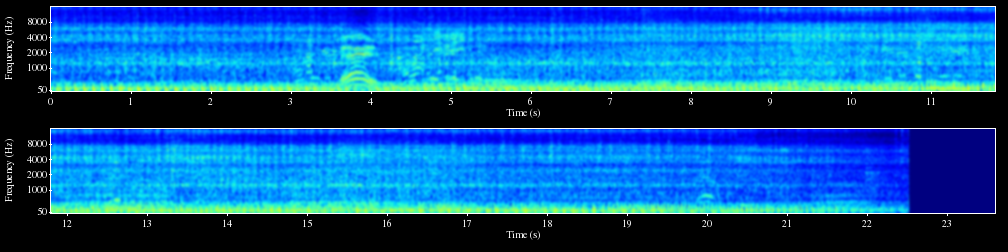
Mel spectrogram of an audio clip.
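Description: A motorcycle engine idles close by with a fast, steady chugging.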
